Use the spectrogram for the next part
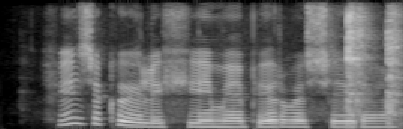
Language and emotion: Russian, neutral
